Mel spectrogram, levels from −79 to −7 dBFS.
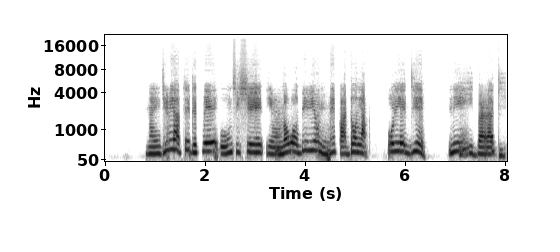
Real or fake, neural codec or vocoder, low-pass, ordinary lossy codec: fake; codec, 44.1 kHz, 0.9 kbps, DAC; 19.8 kHz; none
